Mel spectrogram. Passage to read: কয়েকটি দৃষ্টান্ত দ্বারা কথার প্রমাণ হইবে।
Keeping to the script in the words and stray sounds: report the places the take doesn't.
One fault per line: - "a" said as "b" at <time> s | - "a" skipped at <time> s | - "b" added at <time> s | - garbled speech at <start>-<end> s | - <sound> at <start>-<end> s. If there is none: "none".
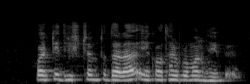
- "এ" added at 1.4 s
